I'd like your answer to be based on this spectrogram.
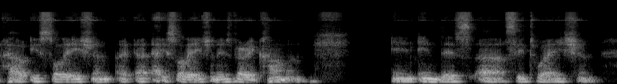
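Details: Adult bilingual man with aphasia after a stroke in March 2020: post-stroke aphasia.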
